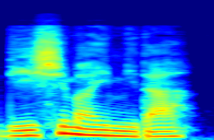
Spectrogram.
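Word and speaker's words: נשמה: 그리고 생기라는 말은 히브리어 발음으로 니시마입니다. 니시마는 하나님 자신의 숨, 하나님의 생명의 숨결을 뜻합니다.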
